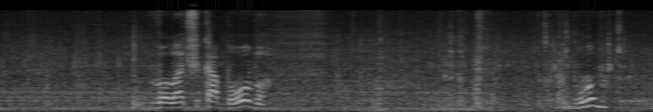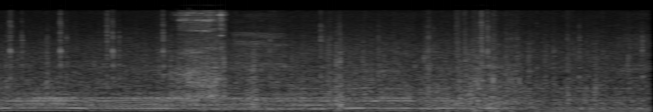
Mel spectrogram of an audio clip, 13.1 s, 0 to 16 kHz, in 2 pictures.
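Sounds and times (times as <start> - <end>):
car engine hum inside cabin: 0.0 - 13.0
small clicks and rattles: 3.7 - 13.0
rubbing scrape: 8.3 - 8.9.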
